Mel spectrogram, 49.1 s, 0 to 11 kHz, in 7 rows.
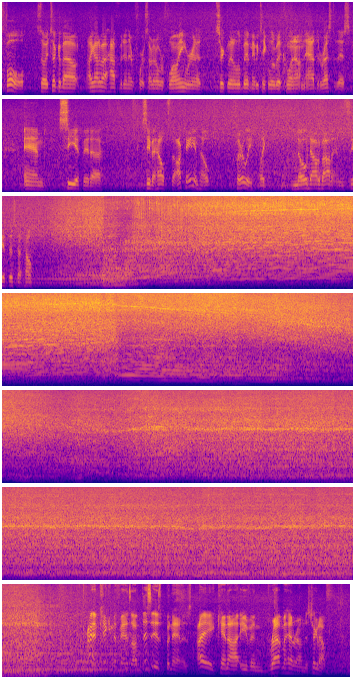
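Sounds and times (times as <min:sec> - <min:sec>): steady hum: 0:00.0 - 0:47.4
supercharger whine: 0:10.8 - 0:45.3
engine revving at full throttle: 0:13.3 - 0:45.0.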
